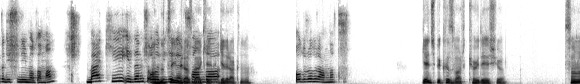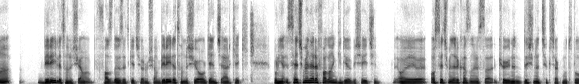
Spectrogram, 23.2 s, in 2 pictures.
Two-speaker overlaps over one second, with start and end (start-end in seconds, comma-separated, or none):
3.0-4.5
